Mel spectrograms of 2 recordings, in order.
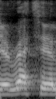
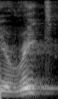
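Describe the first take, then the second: First: The name does not sound like a greeting. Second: The name sounds like a casual Geordie hello. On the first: The speaker calls it right. "It's the Arete Learning Trust" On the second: The speaker calls it wrong. "they think it's the Geordie Hello Academy"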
